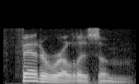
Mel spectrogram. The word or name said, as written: federalism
